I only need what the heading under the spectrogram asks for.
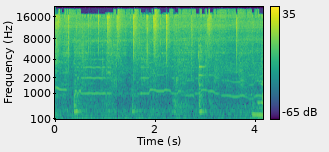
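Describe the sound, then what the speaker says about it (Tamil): Mustard seeds crackle and sizzle in hot oil, with sharp popping bursts recurring over a steady frying hiss, close and fairly loud. "பொரிஞ்சு வருது பாரு கடுகெல்லாம் ம் சவுண்டு கேட்கு"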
